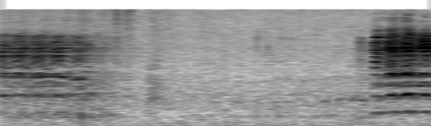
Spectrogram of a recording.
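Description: Goats bleating in the background, faintly: one call right at the start and another beginning near the end.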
